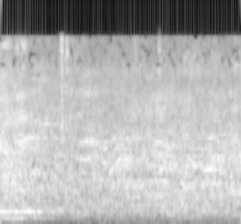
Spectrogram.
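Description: Several people talking at once, with one voice briefly held at the very start.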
